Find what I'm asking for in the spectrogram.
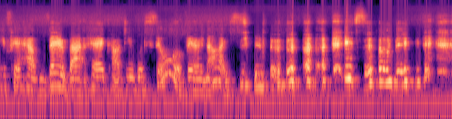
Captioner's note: chuckling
